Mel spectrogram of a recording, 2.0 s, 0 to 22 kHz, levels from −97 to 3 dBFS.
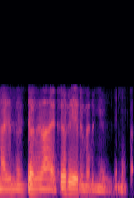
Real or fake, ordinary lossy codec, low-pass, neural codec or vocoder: fake; none; 3.6 kHz; codec, 32 kHz, 1.9 kbps, SNAC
